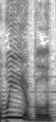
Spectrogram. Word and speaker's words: Ouija: Ouija. – Why don't we call it a Ouija board, then? – Well, apparently people do, but we do the hard J around here.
